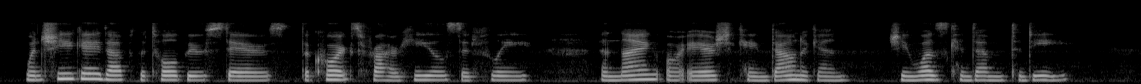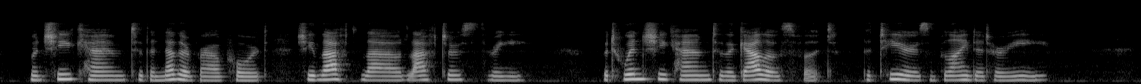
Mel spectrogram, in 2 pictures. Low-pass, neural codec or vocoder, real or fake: 7.2 kHz; none; real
